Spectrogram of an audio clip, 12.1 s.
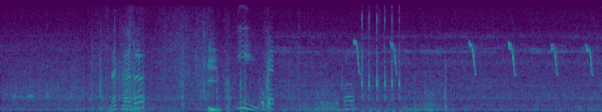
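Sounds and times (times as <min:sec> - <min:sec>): bird whistling: 0:06.9 - 0:08.2, 0:09.4 - 0:09.6, 0:10.2 - 0:12.0
sharp clicks: 0:07.1 - 0:08.2.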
